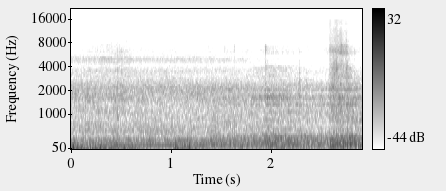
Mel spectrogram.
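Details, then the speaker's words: 2010 Kia Soul test drive at up to about 60 mph after passenger-side CV axle replacement: smooth low road rumble and light wind, no rhythmic wonk or clicking; earlier noise gone, so the passenger-side CV joint was likely the cause. "As far as it goes, that sound I was hearing before, I don't hear it. So looks like that might have been the right side, you know, that I got, which is the passenger side CV joint."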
